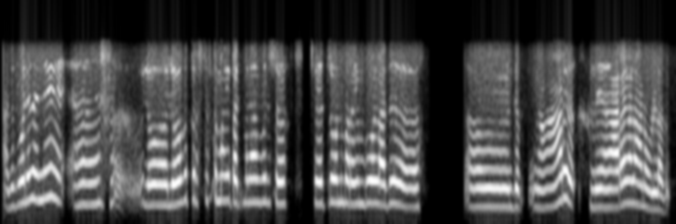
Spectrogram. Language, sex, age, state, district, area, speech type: Malayalam, female, 30-45, Kerala, Thiruvananthapuram, rural, conversation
